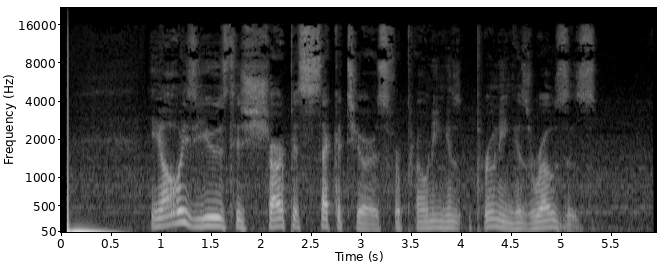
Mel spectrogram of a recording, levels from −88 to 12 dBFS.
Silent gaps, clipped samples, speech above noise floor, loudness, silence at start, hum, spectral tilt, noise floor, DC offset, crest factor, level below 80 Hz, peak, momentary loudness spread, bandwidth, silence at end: none; 0.2%; 26 dB; -26 LUFS; 0.05 s; none; -5 dB/octave; -51 dBFS; under 0.1%; 18 dB; -32 dBFS; 0 dBFS; 11 LU; 16 kHz; 0 s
